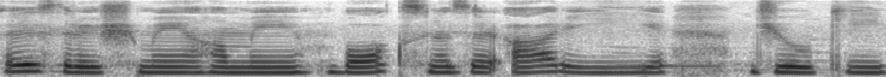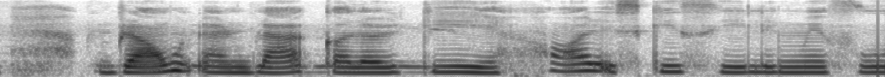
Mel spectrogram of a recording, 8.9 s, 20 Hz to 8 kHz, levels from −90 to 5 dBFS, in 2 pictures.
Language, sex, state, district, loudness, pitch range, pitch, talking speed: Hindi, female, Jharkhand, Palamu, -17 LUFS, 215-230 Hz, 220 Hz, 135 wpm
